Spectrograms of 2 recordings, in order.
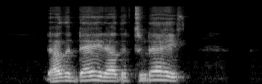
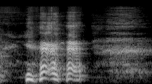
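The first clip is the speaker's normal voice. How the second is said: real laugh; 6 semitones higher than usual. Real, not acted. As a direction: burst of laughter, falling. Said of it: "You got me to laugh".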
